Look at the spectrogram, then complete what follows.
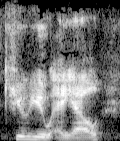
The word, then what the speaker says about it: QUAL: ETFs this year is q-u-a-l this is an ishares ETF it's qual is how I would pronounce it higher quality Blue Chip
